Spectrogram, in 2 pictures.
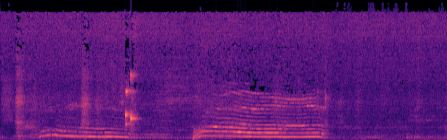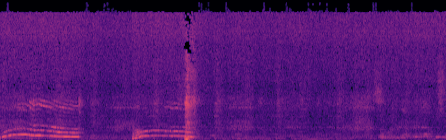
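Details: Perseus, an SPCA-adopted cat, moans at himself in the mirror in a small room: four drawn-out wails, the second the longest at nearly three seconds, each swelling upward then sagging, with short pauses between.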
